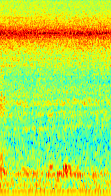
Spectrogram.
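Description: A steady hiss with a thin, high, steady tone above it.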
